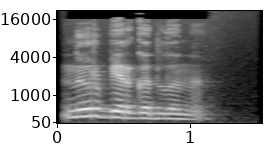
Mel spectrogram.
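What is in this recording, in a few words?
"ныр бергӧдлыны", Komi, female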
